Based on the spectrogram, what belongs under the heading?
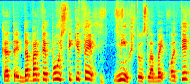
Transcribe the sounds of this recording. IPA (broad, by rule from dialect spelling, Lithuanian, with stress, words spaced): ˈkɐt dɐˈbɐr ˈtɐɪ ˈpuːsʲtʲɪ kʲɪˈtɐɪp ˈmʲiːŋkʃtuːs lˠɐˈbɐɪ oː ˈtʲɪ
